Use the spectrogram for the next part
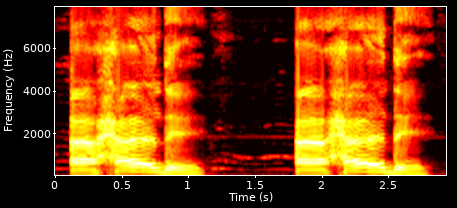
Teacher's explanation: দালকে এখানে এইভাবে থামবো। দাল যেহেতু কলকলার হরফ, নিচের দিকে ধাবিত করে ধাক্কা দিয়ে সাকিন করে ফেলবো।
